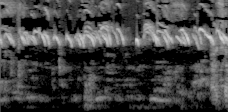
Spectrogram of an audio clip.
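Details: Chicks give a thick stream of shrill, quick chirps, rising and falling in rapid succession, with faint low sounds underneath.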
